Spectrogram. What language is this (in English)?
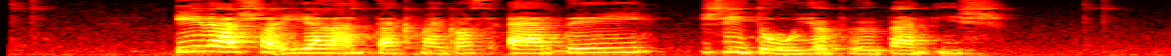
Hungarian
